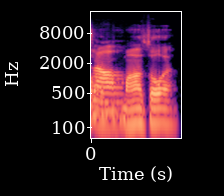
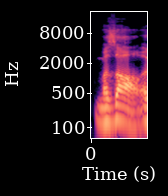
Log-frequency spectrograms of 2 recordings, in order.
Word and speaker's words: Mazal: Mazal. Mazal, okay, cool. Jorge Mazal, yes. Okay, there's the right pronunciation.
